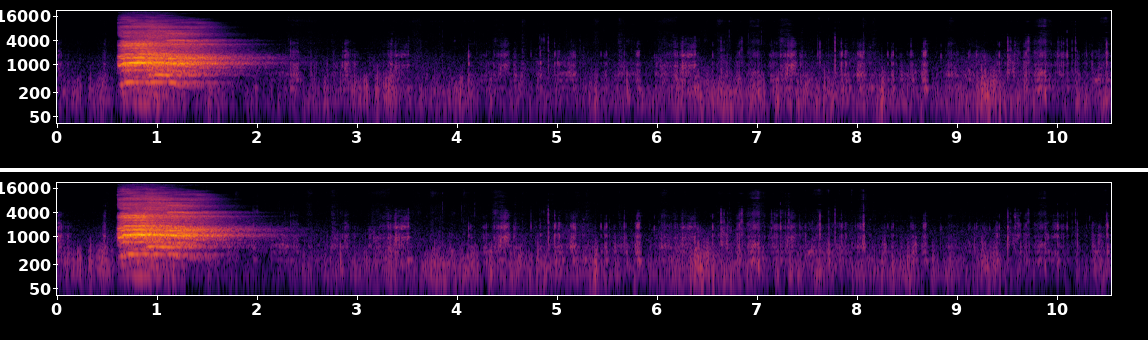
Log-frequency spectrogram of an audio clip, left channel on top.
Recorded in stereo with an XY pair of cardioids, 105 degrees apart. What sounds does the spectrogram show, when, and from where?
0.6 s a scream: 65° right, 1.2 m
